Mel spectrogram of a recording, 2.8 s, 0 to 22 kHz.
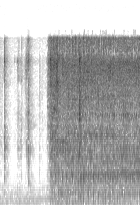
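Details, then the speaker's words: Two-stroke chainsaw/brush cutter on 25:1 fuel mix, primer pumped, choke lever up: a few recoil pulls then it catches and screams at a steady high buzz; starts fine on choke, then lower choke and warm 1–2 minutes. "Nếu nó bắt đầu, hạ thấp cuộn cảm Nó mở đường thông khí. Làm nóng trước 1 ~ 2 phút và sử dụng"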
